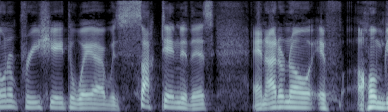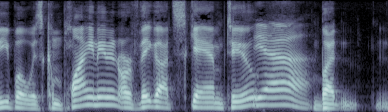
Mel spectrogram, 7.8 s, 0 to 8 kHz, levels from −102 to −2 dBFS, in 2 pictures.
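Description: From 0.23 to 5.02 s, automatic gain rising: the level creeps up about 8 dB, voice and background swelling together, unlike a sudden jump, before "or if they got".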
